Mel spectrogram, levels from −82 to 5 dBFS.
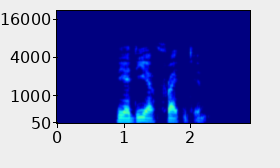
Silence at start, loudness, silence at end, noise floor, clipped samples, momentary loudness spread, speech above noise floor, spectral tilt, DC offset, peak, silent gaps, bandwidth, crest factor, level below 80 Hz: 0.9 s; -47 LUFS; 0.7 s; under -90 dBFS; under 0.1%; 15 LU; over 43 dB; -4.5 dB/octave; under 0.1%; -30 dBFS; none; 7.4 kHz; 18 dB; -88 dBFS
